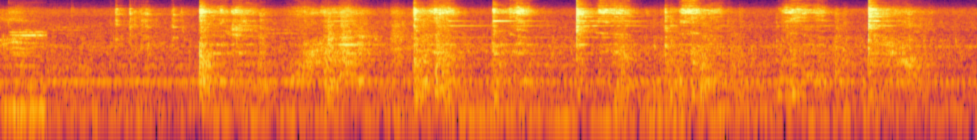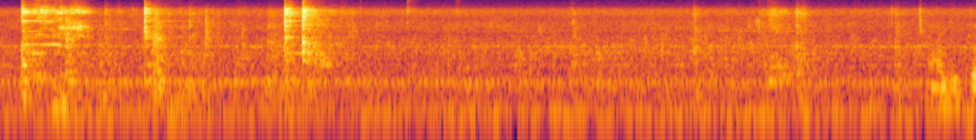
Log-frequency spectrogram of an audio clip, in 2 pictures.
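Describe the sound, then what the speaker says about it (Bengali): Aloo posto being stirred in a pot, with repeated metal scrapes and clinks of a spoon against the pot over a soft simmering hiss, busiest early on and then trailing off. "ভালো করে এটাকে নেড়ে নেব।"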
